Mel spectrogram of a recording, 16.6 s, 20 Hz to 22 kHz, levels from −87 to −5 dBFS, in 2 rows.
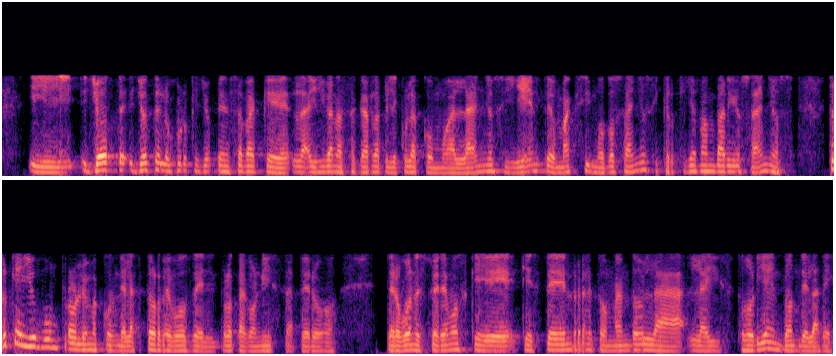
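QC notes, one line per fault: Throughout: RealAudio 14.4 codec. The speech is heavily damaged, muffled and gargly, with nothing above 3.9 kHz, so sibilants and consonant edges vanish and vowels take on a wet, bubbling texture. The sound points to a very low bitrate, around 8 kbit/s, where a dial-up-era speech coder models the voice crudely rather than preserving the waveform. What sets it apart from a plain low-pass filter is the gargle: the damage lies in the voice itself, not just in missing treble.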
